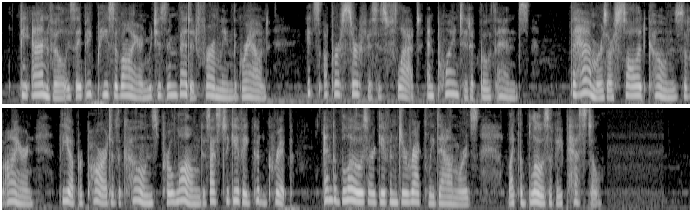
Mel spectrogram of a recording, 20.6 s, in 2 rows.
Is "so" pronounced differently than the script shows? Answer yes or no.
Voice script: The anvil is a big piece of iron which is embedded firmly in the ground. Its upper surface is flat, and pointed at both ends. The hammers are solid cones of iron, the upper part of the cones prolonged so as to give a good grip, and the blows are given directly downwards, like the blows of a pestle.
yes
